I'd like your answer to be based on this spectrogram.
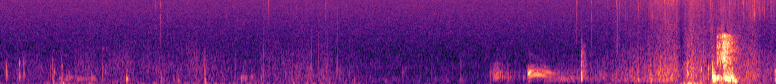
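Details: Morning stomach growls: quiet gurgles followed by a louder rising growl from the belly; normal stomach growling (borborygmi).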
